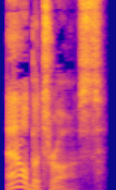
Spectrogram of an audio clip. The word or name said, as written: albatross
